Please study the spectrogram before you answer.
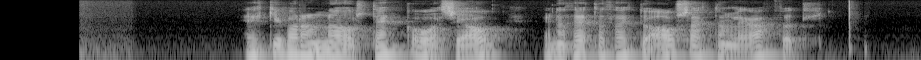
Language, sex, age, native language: Icelandic, male, 60-69, Icelandic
